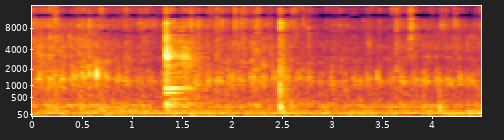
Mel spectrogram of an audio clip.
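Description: Eggs frying faintly in a pan, with a metal utensil scraping against the pan once about a second in and tapping it once about two and a half seconds in.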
